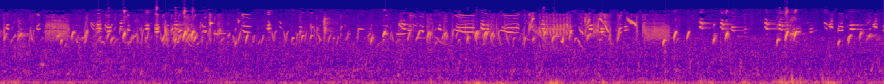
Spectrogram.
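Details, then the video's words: Goldfinch song of high, glittering twitters and thin buzzy trills, jumbled and rapid across the whole stretch, with a quiet background hiss and a low thump now and then. "Magical Goldfinch Songs"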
